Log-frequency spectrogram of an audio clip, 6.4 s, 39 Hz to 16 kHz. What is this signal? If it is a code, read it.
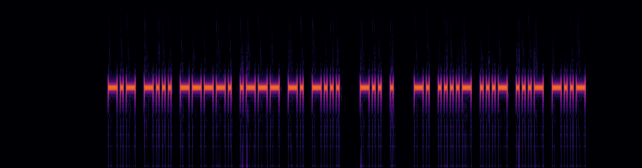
Morse code, heard as a keyed tone, about 40 wpm, 700 Hz. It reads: KB9JNB DE N4VVX
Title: USA Callsign DE Callsign 40wpm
